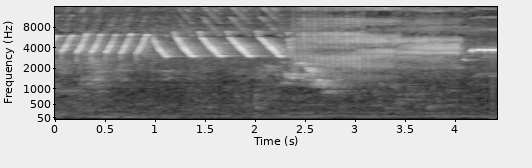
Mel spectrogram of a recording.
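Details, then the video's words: Canary in energetic bait song for provoking rival canaries to answer: eight or so loud downward-sweeping notes in quick succession, followed by a rolling buzzy trill and a final thin whistle. "suara burung kenari gacor ini paling ampuh untuk pancingan kenari agar Nyaut emosi"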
